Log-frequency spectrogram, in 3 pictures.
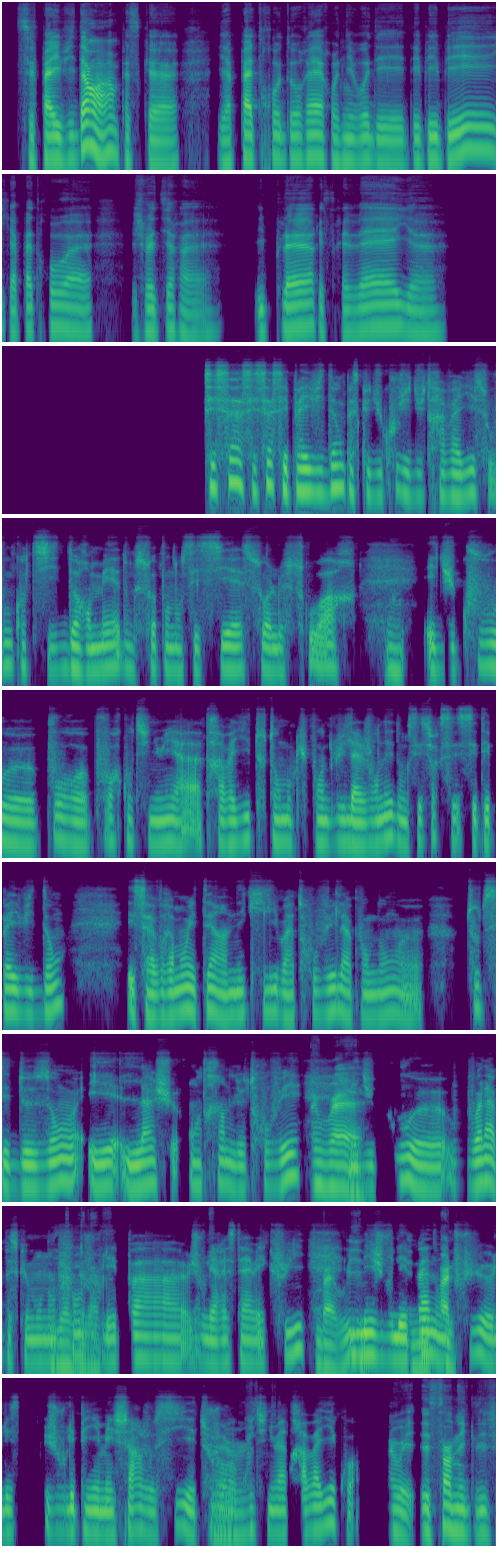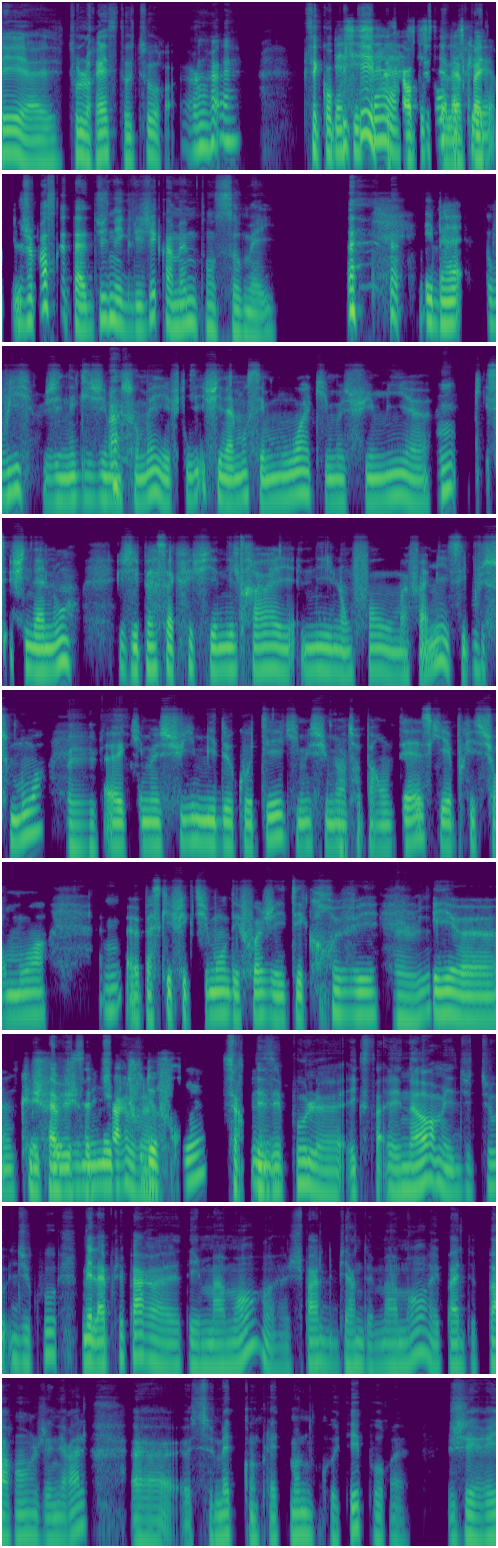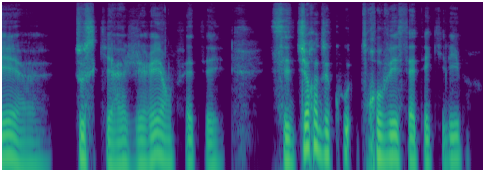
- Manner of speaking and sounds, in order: unintelligible speech; tapping; chuckle; other background noise; chuckle; stressed: "moi"
- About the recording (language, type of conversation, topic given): French, podcast, Comment concilier vie de famille et ambitions sans sacrifier l’une ou l’autre ?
